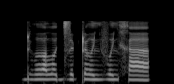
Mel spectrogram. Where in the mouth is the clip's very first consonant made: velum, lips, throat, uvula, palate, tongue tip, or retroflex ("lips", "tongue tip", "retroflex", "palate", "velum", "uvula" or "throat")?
retroflex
